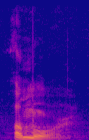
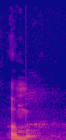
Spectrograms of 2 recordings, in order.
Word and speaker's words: amor: Amor. Everybody say amor. Do you have to roll your R? Amor. No, you don't on that one, do you? You do? Say it again. Oh, yeah. Amor.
